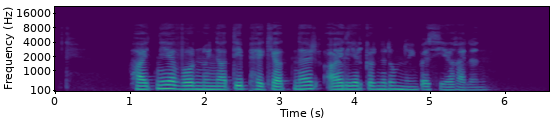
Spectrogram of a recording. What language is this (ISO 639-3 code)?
hye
